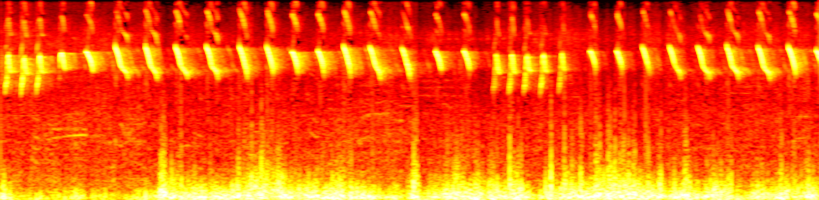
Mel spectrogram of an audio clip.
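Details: Caged Javan bush lark, described as singing actively ('gacor', 'ngleper'), delivering rapid high, downslurred notes repeated several times per second in a continuous run over a steady low rumbling background.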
